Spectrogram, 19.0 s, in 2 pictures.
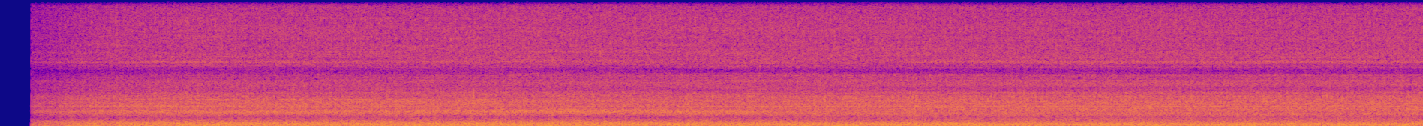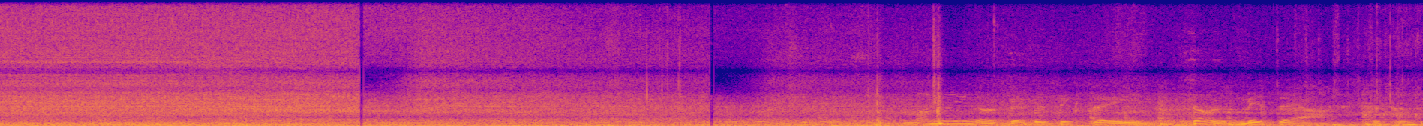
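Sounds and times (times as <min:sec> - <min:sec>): car engine idling: 0:00.2 - 0:18.9.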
